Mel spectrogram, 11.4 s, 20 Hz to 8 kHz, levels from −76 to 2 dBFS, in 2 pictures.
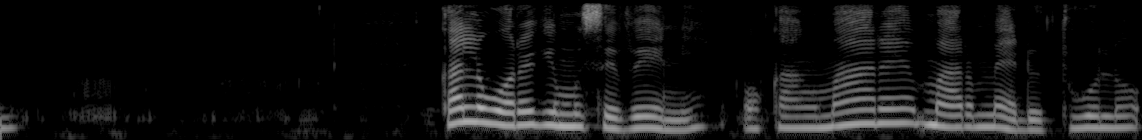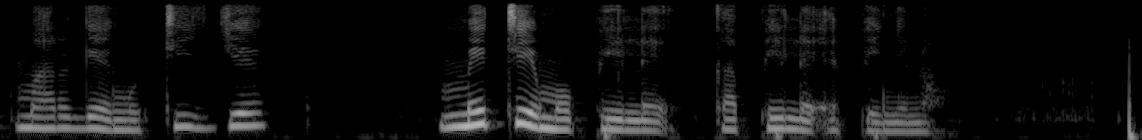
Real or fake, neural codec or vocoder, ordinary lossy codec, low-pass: real; none; none; 7.2 kHz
